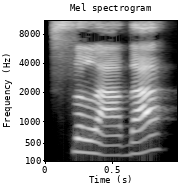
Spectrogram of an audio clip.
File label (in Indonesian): Suara Ceria Anak Selada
